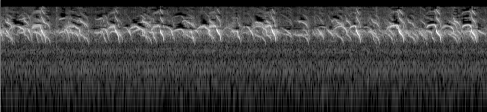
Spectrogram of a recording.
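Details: Chorus of a hundred young chicks newly delivered in the morning, high piercing peeps overlapping constantly, a few louder individual chirps standing out roughly every half second.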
